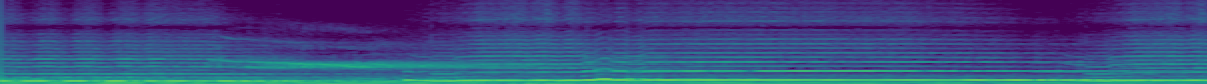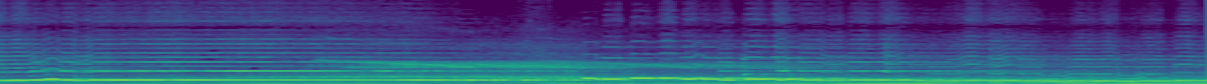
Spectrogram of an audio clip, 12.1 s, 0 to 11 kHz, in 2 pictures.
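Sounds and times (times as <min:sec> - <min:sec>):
flute long note: 0:00.0 - 0:12.0
high gliding tone: 0:06.8 - 0:11.2
low sustained drone: 0:07.3 - 0:11.2.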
